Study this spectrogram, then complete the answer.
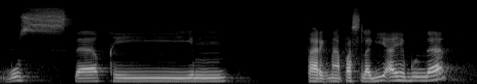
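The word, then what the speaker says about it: المستقيم: Tapi huruf qof jangan disamakan. Jangan bacanya almustaqim. Nah, almustaqim. Jangan ya. Tapi almustaqim biasa saja ya, Teman-teman. Nah, coba kita praktikkan lagi ya. Ihdinasiratal mustaqim. Ah, gitu ya. Jadi jangan sampai bacanya mustaqim tapi biasa aja mustaqim.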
